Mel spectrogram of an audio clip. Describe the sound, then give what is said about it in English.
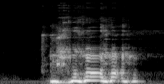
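A chair creaks once in a drawn-out, low groaning tone lasting about a second, its pitch wavering up and down before it stops, with no talking over it. “It used to be really quiet, but all of a sudden, whenever I record, it decides to be creaky.”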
